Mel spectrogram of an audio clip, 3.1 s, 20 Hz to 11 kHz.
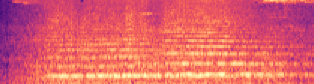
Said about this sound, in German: Gestern Nachmittag fuhr im Frankfurter Hauptbahnhof ein Zug aus Wien ein darin rund 20 Flüchtlinge aus der Ukraine.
